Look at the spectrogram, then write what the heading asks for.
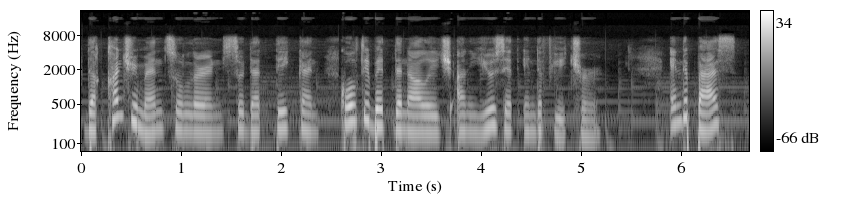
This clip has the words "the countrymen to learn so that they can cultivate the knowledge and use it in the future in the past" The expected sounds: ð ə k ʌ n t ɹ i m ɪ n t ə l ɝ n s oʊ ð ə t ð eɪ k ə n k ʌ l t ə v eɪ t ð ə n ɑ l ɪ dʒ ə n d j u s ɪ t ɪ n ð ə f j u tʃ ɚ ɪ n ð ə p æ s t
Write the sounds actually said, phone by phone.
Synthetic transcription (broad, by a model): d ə k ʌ n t ɹ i m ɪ n s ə l ɝ n s oʊ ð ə t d eɪ k ə n k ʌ l t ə b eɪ t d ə n ɑ l ɪ dʒ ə n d j u s ɪ t ɪ n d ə f j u tʃ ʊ ɪ n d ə p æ s t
